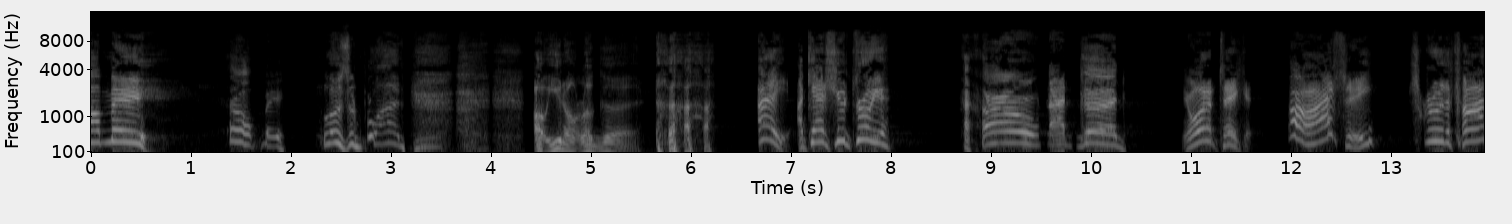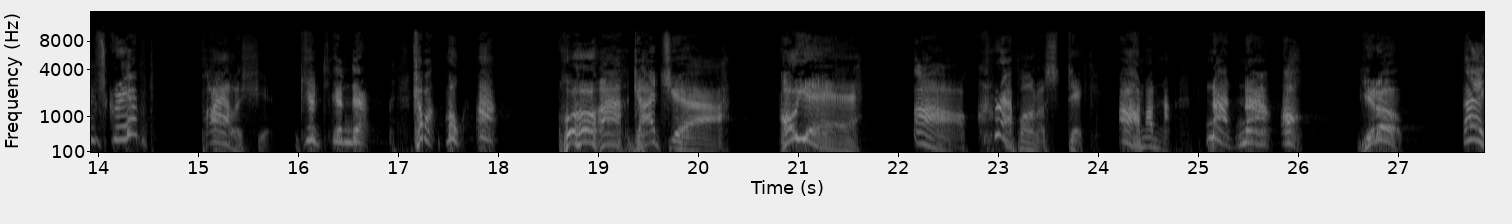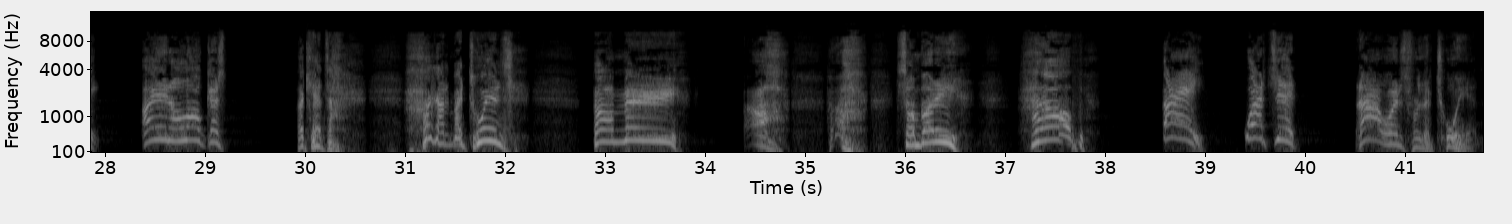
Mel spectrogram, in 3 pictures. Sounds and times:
Speech: 0:00.0 - 0:00.7, 0:01.4 - 0:03.2, 0:04.4 - 0:05.6, 0:06.7 - 0:08.0, 0:08.7 - 0:18.0, 0:18.6 - 0:27.1, 0:27.7 - 0:29.3, 0:29.9 - 0:30.5, 0:31.1 - 0:32.2, 0:32.9 - 0:34.7, 0:36.0 - 0:37.9, 0:38.6 - 0:41.7.

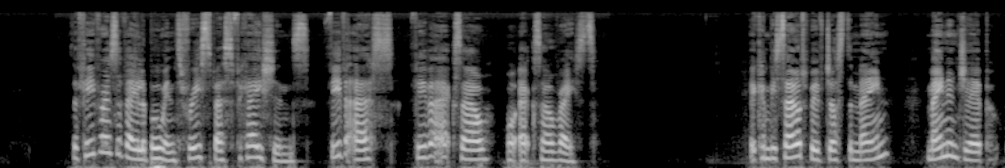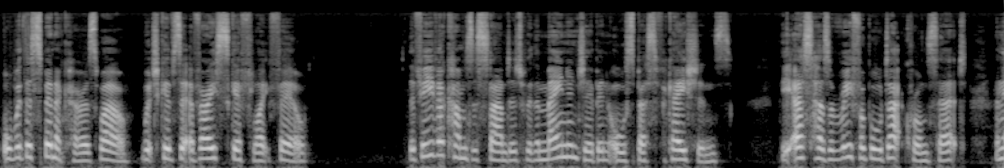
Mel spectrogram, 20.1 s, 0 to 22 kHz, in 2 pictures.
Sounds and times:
Speech: 0:00.8 - 0:06.0, 0:07.5 - 0:13.1, 0:14.2 - 0:20.0.

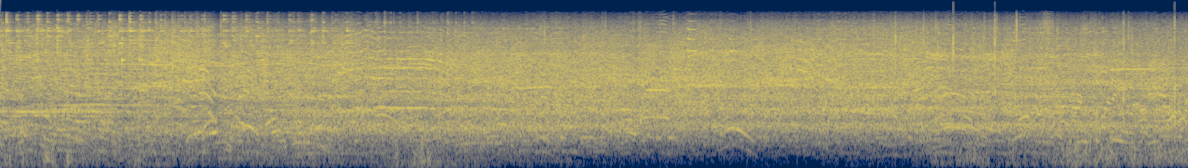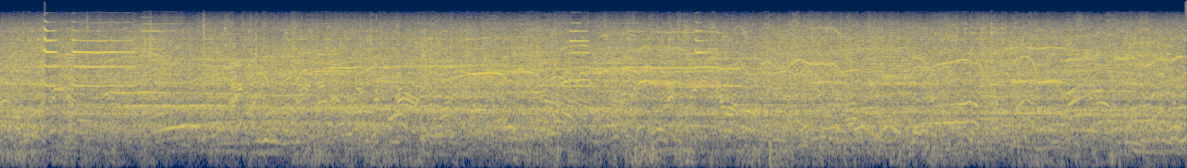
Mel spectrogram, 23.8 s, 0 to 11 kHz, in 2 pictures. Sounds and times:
Speech: 0:00.0 - 0:03.5, 0:05.1 - 0:07.6, 0:09.4 - 0:23.7.

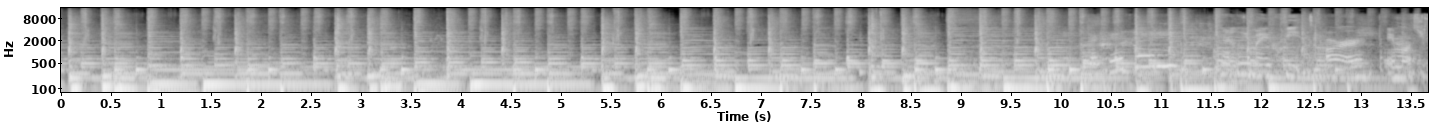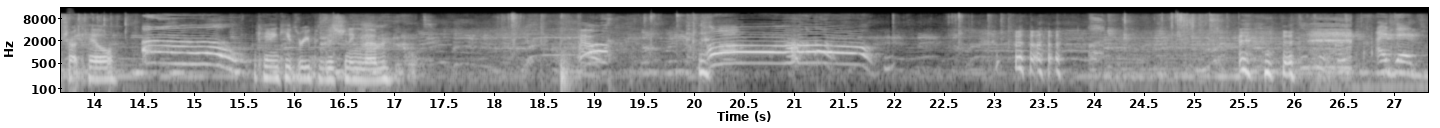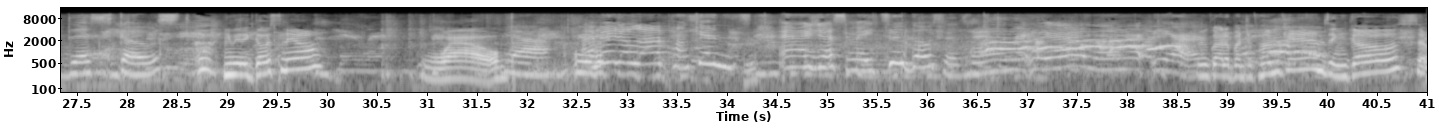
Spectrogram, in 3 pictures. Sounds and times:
Child speech, kid speaking: 0:10.3 - 0:11.2, 0:14.4 - 0:15.6, 0:26.8 - 0:28.7, 0:31.8 - 0:40.0.

